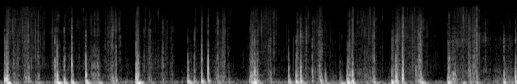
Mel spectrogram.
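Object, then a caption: Polyethylene foam sheet tapped and scratched with long nails. Long glittery acrylic nails scratch and tap a flat, solid white sheet of closed-cell polyethylene foam. The result is a quick, irregular run of soft, dull thuds and brushing scratches. The sound is mostly low and muffled, and each tap dies away almost at once.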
